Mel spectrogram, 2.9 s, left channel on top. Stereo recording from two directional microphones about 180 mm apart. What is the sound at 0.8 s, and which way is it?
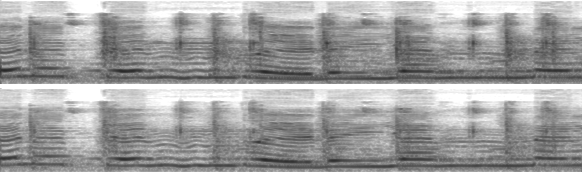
Music, 5° left (ahead or behind).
